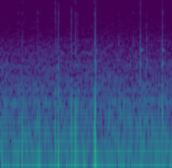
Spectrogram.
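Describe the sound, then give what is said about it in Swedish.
Fingernails tap lightly on a perfume bottle in a quick, uneven patter of small clicks, quiet, with no one speaking. “Så vi kan lyssna på lite tapping här på parfymen.”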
